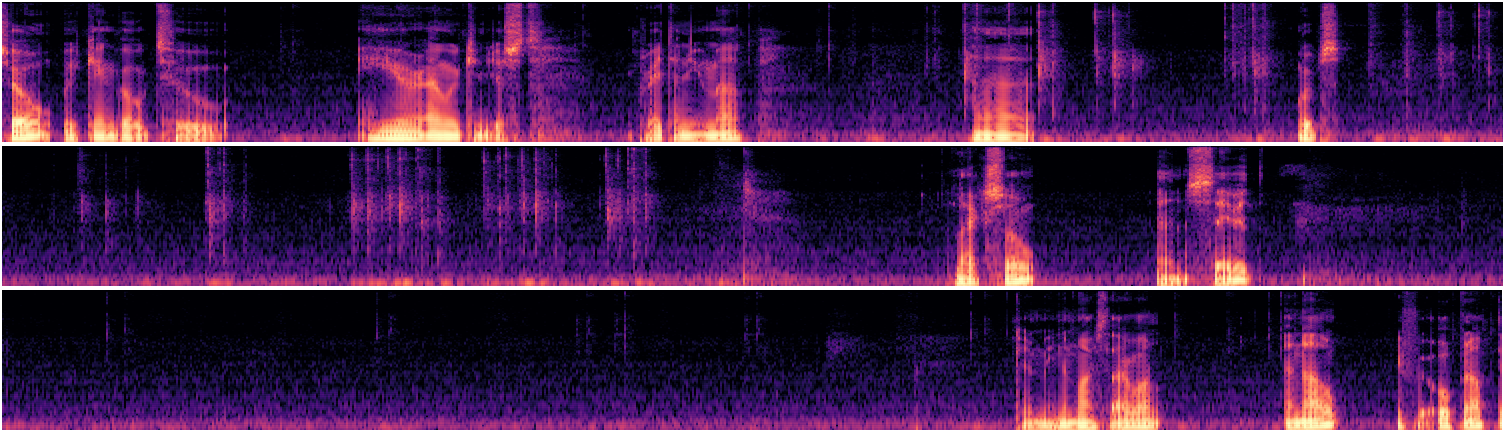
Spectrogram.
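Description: A computer mouse clicks several times.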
